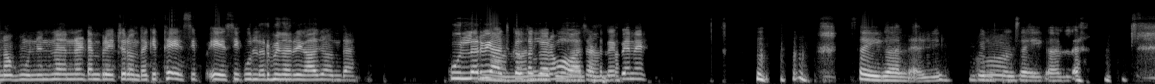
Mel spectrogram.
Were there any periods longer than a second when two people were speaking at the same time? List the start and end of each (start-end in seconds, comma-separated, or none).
4.8-6.2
